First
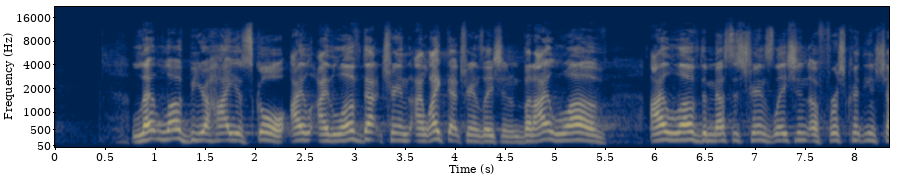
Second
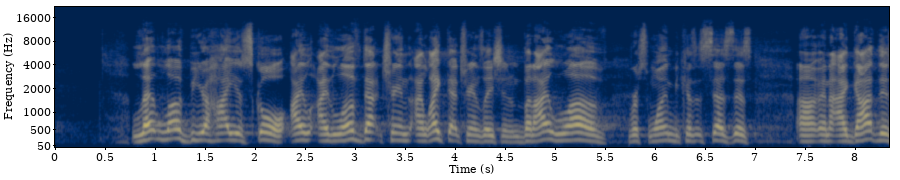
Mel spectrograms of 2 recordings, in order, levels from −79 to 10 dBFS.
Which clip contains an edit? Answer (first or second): second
